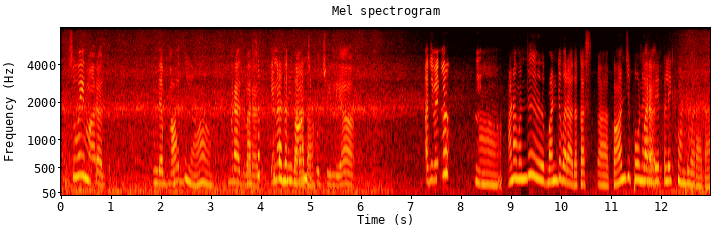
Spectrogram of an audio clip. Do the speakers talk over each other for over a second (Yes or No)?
Yes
